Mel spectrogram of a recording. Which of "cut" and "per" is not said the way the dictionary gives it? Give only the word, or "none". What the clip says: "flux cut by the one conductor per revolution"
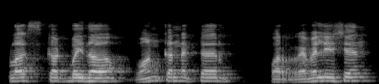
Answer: per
